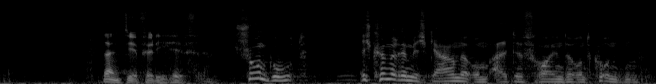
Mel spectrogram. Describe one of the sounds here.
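An elderly man talks in a deep, calm voice.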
